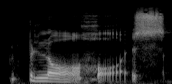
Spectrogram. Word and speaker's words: Blåhaj: Blahoj is how it is said in Swedish. Yeah, okay then. Blåhaj. Blue High?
